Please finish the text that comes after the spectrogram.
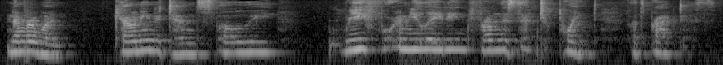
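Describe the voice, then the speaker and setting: A hoarse woman giving a reflective self-help talk as a wellness coach, speaking softly and meditatively and often dropping to a whisper. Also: fairly high pitch, fairly even intonation, slow pace. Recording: echoey room.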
